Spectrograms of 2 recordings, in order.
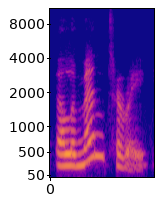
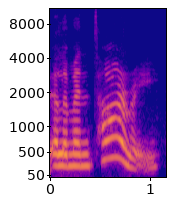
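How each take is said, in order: First: The stress falls on the syllable 'men'. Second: The stress falls on a syllable other than 'men'. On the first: The speaker calls it right. "The stress is supposed to be on the men" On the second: The speaker calls it wrong. "that's already considered as mispronounced words"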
